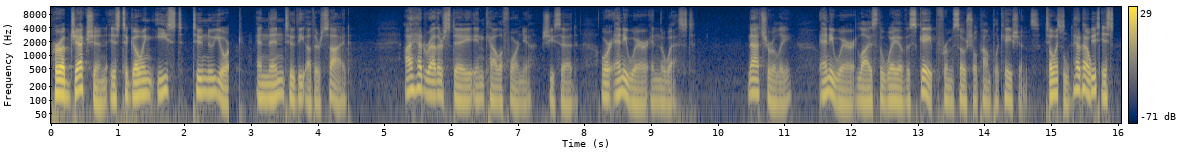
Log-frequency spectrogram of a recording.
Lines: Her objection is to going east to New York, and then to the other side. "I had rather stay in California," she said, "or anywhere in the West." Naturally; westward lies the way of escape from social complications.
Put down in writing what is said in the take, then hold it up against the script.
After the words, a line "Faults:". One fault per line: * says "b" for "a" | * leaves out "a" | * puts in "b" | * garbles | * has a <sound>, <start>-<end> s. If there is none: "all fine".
Her objection is to going east to New York, and then to the other side. "I had rather stay in California," she said, "or anywhere in the West." Naturally; anywhere lies the way of escape from social complications. [garbled]
Faults:
* has a dropout, 2.7-2.8 s
* says "anywhere" for "westward"
* garbles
